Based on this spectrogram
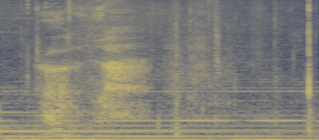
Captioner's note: sounds of being in pain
